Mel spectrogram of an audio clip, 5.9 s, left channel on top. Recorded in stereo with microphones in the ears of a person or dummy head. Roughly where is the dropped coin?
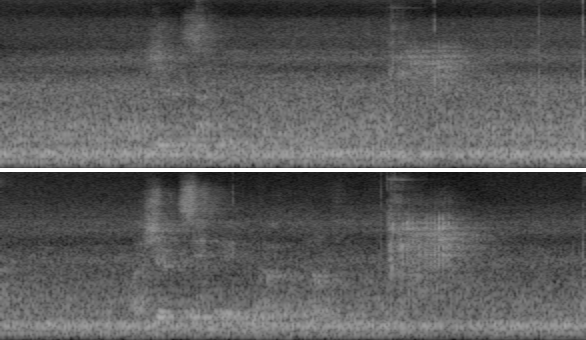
Right.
